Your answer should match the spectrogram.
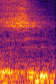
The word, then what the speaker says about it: Siep: Ritter, Siep, se pronuncia Siep, yo creo.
